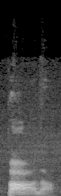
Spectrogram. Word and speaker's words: pala: You see the L is just slightly pronounced, so it's pala.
